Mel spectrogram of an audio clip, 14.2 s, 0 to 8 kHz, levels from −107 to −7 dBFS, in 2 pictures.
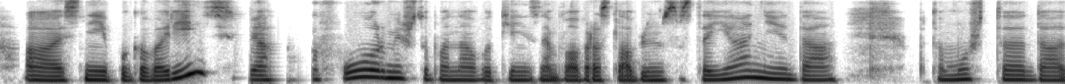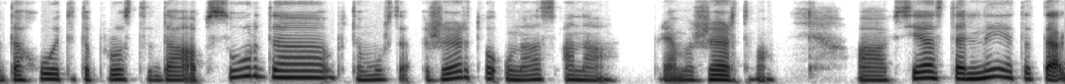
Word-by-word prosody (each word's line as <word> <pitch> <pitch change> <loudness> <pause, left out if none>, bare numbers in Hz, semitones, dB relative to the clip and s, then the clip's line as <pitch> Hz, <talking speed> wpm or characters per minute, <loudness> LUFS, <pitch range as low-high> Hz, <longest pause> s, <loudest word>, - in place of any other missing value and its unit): а, 150 -2 +1
с 140 - -7
ней 155 -3 +3
поговорить 205 - +2
в - - -7
мягкой 160 -2 -4 0.3
форме, 230 0 +4
чтобы 180 -5 -7
она, 155 -1 -2
вот, 150 -2 -7
я 155 - -3
не 150 - -2
знаю, 75 - -2
была 145 - -1
в - - -4
расслабленном 145 0 -1
состоянии, 190 +7 +2
да, 160 -2 -3 0.5
потому 170 0 -2
что, 165 -2 -3
да, 150 -1 -3
доходит 180 +3 0
это 175 - -3
просто 170 -1 -4
до 155 +1 -1
абсурда, 245 -3 +1
потому 165 -3 -3
что 170 - -11
жертва 200 +8 0
у - - -2
нас 170 +2 -1
она, 160 -1 -1 0.3
прямо 160 - -2
жертва. 170 +2 +1 0.6
А 150 -1 -1
все 215 +9 +2
остальные- 220 +4 +4
это 215 -4 -2
так, 195 - +3
170 Hz, 165 wpm, -22 LUFS, 155-210 Hz, 0.6 s, форме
